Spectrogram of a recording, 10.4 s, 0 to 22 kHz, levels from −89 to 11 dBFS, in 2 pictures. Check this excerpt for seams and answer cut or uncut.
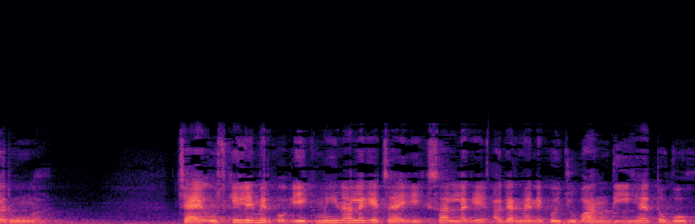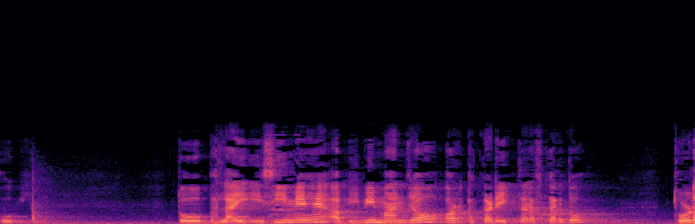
uncut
